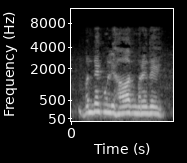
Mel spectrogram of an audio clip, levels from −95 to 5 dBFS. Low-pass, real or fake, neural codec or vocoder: 7.2 kHz; real; none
